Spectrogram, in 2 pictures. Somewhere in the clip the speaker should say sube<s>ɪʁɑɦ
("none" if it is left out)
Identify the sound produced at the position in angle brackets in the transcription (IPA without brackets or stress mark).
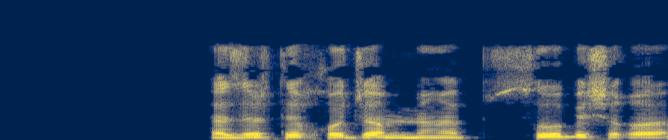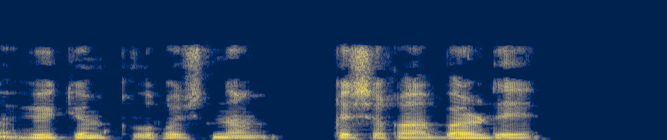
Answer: ʃ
